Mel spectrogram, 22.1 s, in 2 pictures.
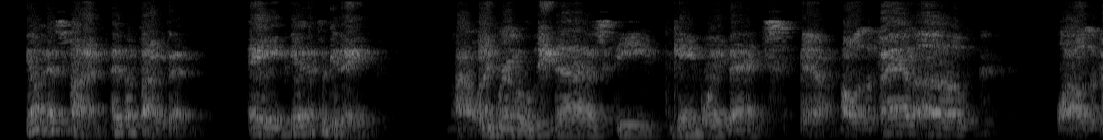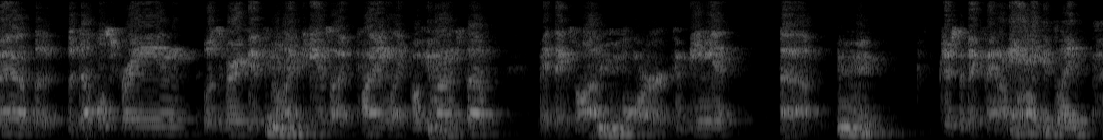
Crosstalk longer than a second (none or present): none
